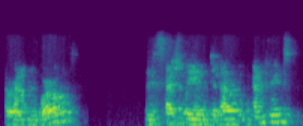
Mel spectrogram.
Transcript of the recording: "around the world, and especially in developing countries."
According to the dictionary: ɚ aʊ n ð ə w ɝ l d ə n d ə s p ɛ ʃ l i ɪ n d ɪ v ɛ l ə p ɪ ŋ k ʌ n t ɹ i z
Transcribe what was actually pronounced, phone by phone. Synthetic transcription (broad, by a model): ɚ aʊ n ð ə w ɝ l d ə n ə s p ɛ ʃ l i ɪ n d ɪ v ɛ l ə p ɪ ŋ k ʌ n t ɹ i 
